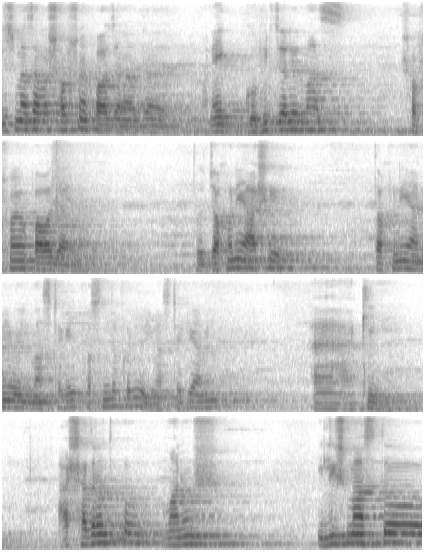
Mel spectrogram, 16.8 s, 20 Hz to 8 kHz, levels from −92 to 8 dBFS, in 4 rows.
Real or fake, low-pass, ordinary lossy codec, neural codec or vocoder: real; none; none; none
